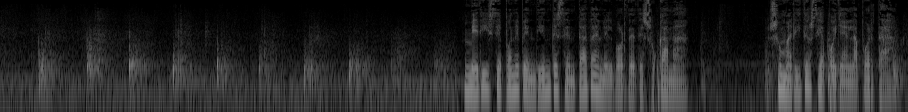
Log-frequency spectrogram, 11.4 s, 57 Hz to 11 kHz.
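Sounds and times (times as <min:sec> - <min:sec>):
footsteps of a person walking out of an office: 0:00.4 - 0:05.8, 0:08.1 - 0:11.3
speech: 0:05.8 - 0:08.8, 0:09.6 - 0:11.3.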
